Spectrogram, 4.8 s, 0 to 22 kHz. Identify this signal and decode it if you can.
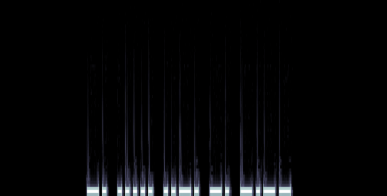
Morse code, heard as a keyed tone, about 25 wpm, 700 Hz. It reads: N5FNY
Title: USA Call Signs - 3x Character Spacing - 25wpm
